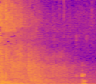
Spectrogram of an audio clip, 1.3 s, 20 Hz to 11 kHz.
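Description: A short gunshot from Call of Duty 4 gameplay in a paintball-style match: a sharp broadband blast decays over about a second, followed by a brief, fainter second report near the end.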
